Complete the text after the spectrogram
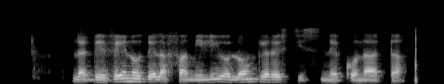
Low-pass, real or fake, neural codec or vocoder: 5.4 kHz; fake; autoencoder, 48 kHz, 32 numbers a frame, DAC-VAE, trained on Japanese speech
